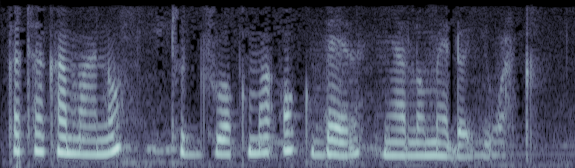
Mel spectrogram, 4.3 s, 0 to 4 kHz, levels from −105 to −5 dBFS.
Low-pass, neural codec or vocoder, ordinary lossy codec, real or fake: 3.6 kHz; none; AAC, 16 kbps; real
